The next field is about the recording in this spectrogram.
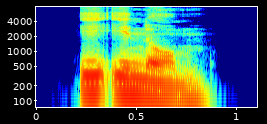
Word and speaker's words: iinom: Tayo is spelled as T-A-Y-O. It means we, including you, the focus of this sentence. After that, we have iinom. Iinom. Iinom. Iinom is spelled as I-I-N-O-M.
